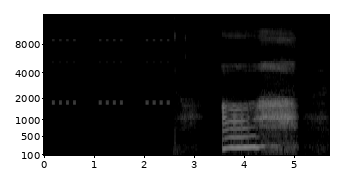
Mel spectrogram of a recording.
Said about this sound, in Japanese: 標準パックが終わりだよーっていうタイマーですね、これ。そういえばまだその時間だったの忘れてました。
